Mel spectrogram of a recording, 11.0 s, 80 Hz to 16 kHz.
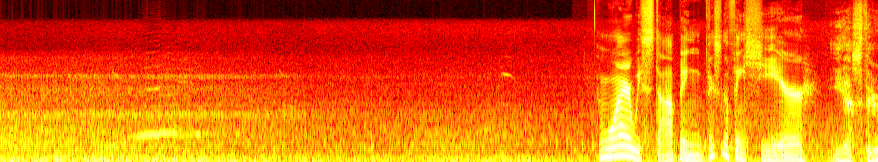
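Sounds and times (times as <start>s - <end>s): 
boat engine idling: 0.0s - 5.7s
wind and water noise: 0.0s - 10.9s
speech: 7.5s - 10.9s.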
